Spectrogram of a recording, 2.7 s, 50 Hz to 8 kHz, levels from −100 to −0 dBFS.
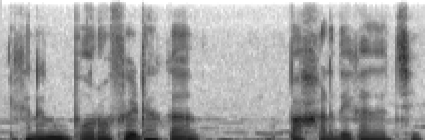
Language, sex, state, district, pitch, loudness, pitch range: Bengali, male, West Bengal, Cooch Behar, 115 Hz, -17 LUFS, 95-135 Hz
